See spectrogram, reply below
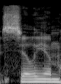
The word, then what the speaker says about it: psyllium: Psyllium husk? – Yeah, that's right.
